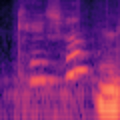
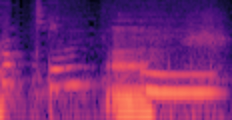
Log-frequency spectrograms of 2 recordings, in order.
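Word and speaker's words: cation: 캐션? 그치? 나도 처음에는 캐션이라 읽었는데 아니더라고. 캐션? 카티온이라고 하더라고. 카티온?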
